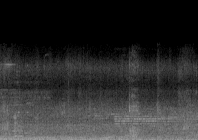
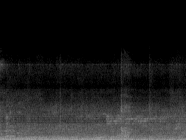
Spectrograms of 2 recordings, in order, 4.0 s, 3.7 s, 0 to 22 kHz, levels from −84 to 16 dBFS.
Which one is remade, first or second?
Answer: second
